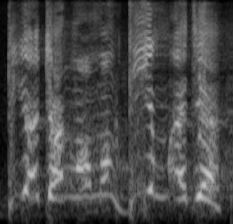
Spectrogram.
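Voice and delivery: high, loud shouted command; preaching shout. Real, not acted. Preacher telling husbands to stay silent while wives nag, shouting. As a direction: drive the point home at full voice. Urging silence when wife nags.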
